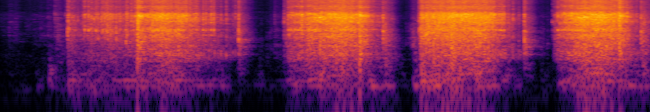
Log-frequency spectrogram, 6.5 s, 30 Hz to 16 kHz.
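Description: LK 150 knitting machine fitted with the LE W weaving attachment works several rows: four loud rasping carriage passes, each about a second and a half long, separated by brief quiet pauses, close up with no talking.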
